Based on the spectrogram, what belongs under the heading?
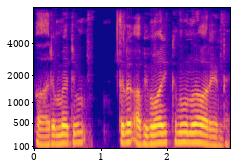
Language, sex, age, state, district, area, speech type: Malayalam, male, 30-45, Kerala, Kasaragod, urban, spontaneous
